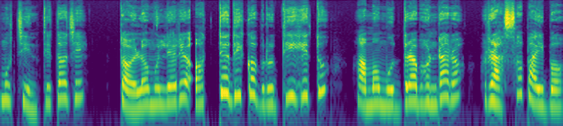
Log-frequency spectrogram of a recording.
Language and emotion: Odia, fearful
